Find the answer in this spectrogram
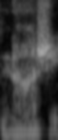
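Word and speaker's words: Nnaji: James Nagy. Yeah. His last name, you may recall it. I'll give you a little clue. His last name is spelled N-N-A-J-I.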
